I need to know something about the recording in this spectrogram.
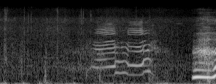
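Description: A woman's short, high-pitched laugh, wavering up and down, about a second in.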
